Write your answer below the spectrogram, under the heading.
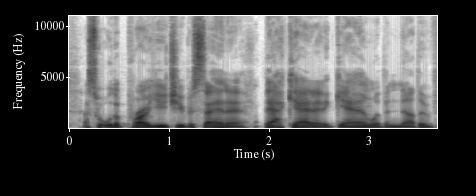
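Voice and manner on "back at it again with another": put-on American accent. Repeating a video intro like pro YouTubers, in an American accent. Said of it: "I don't know why I'm doing a fucking American accent".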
